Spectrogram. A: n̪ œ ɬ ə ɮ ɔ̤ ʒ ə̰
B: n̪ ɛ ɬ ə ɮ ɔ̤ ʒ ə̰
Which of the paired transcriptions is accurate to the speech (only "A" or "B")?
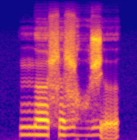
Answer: A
